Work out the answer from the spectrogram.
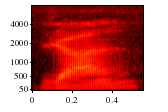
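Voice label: "ran", Mandarin Chinese, second tone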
